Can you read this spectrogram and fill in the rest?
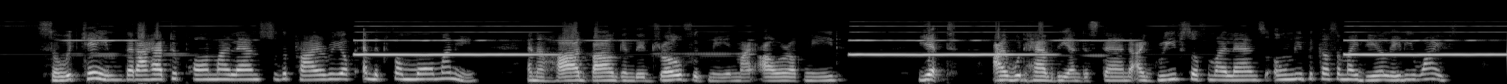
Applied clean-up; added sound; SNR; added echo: classical method Wiener filter.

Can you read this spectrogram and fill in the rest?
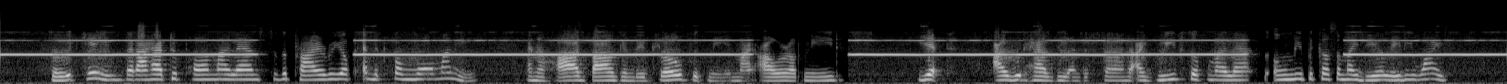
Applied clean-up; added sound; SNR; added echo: neural diffusion model UNIVERSE++.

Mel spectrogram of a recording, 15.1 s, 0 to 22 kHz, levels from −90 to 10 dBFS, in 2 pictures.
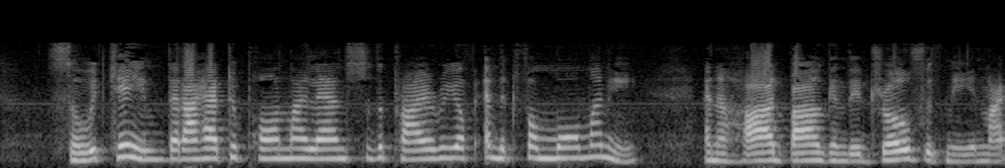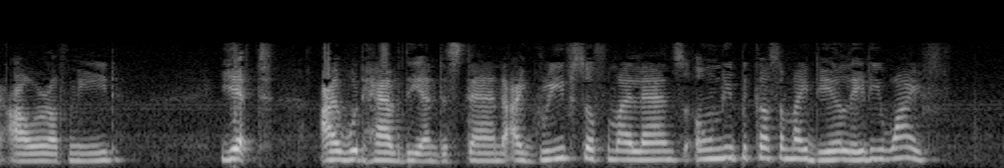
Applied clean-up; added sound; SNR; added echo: none; none; none; none.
